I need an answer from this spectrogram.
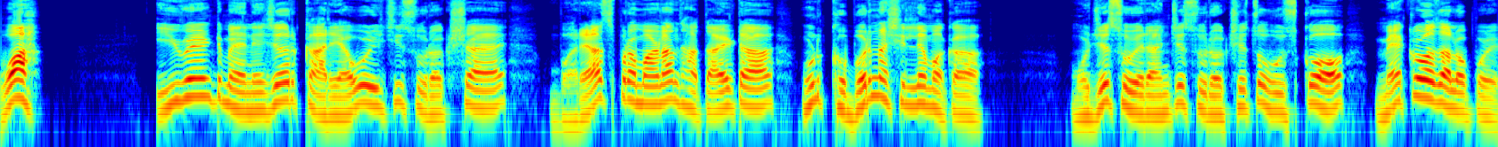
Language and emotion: Goan Konkani, surprised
